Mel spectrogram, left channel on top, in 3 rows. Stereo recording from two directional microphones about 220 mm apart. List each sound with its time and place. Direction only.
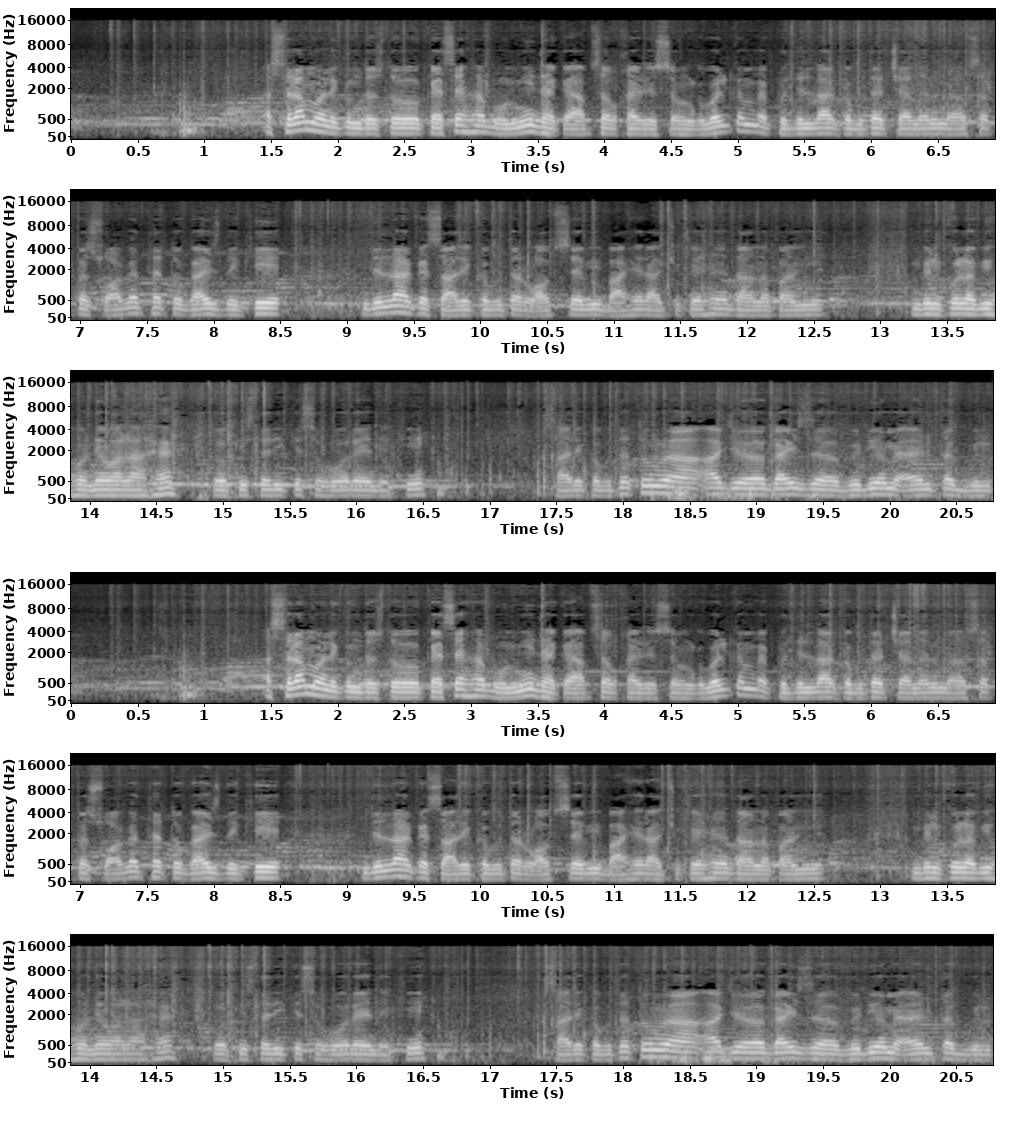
1.4 s a man's voice: centre (ahead or behind)
14.1 s speech: 25° left (ahead or behind)
15.1 s a man's voice: 5° left (ahead or behind)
